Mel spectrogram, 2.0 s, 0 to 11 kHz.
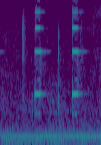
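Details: Two short electronic beeps over a low room hum: an infusion pump's confirmation tones while programming a secondary IV piggyback of cefazolin 2000 mg in 100 mL at 100 mL per hour.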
